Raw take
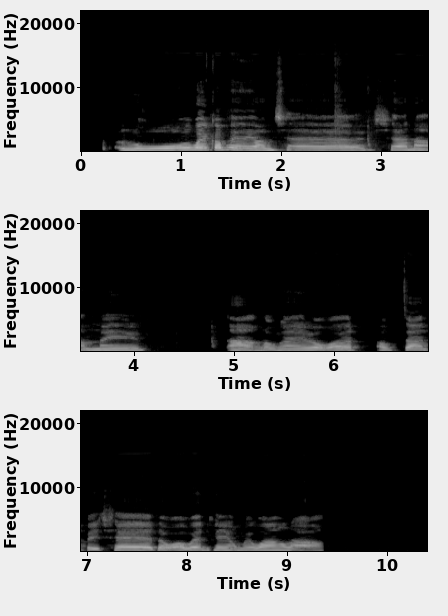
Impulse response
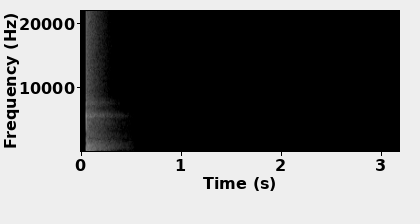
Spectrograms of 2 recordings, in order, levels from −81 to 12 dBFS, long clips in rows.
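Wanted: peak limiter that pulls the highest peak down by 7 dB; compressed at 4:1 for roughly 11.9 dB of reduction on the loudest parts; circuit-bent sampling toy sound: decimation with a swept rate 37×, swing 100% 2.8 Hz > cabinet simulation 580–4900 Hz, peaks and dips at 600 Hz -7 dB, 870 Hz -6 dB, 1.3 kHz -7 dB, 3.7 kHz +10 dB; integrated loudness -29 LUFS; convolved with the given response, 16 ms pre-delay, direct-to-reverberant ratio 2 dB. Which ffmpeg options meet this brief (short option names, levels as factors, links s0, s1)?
-filter_complex "[0:a]acompressor=threshold=0.0355:ratio=4,alimiter=limit=0.0631:level=0:latency=1,asplit=2[s0][s1];[1:a]atrim=start_sample=2205,adelay=16[s2];[s1][s2]afir=irnorm=-1:irlink=0,volume=0.224[s3];[s0][s3]amix=inputs=2:normalize=0,acrusher=samples=37:mix=1:aa=0.000001:lfo=1:lforange=37:lforate=2.8,highpass=580,equalizer=f=600:t=q:w=4:g=-7,equalizer=f=870:t=q:w=4:g=-6,equalizer=f=1300:t=q:w=4:g=-7,equalizer=f=3700:t=q:w=4:g=10,lowpass=f=4900:w=0.5412,lowpass=f=4900:w=1.3066,volume=1.68"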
